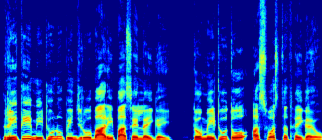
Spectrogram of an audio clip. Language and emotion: Gujarati, neutral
